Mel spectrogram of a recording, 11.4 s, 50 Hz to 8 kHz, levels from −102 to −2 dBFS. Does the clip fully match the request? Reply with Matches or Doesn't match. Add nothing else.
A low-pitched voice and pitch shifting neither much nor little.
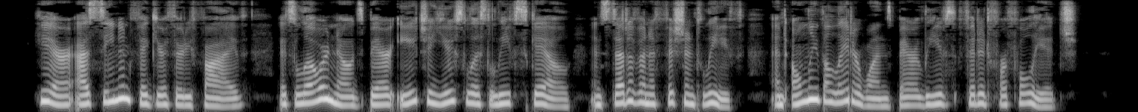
Doesn't match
